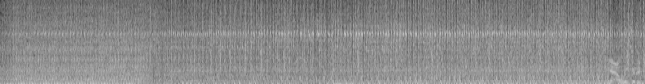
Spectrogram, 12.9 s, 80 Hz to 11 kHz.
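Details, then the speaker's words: 1999 Snapper 28-inch riding mower, 10 hp Briggs single cylinder, after cutting: slow, uneven, widely spaced beats close to stalling; idle speed far too low, a different carburetor may be needed. "Really low idle. Hear it. That'll have to be for another day. We may even want a different carb for this thing."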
